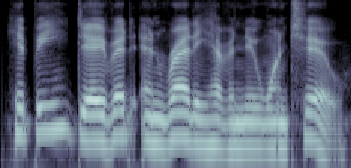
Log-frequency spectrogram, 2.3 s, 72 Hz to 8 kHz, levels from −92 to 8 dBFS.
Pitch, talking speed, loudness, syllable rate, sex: 160 Hz, 230 wpm, -18 LUFS, 5.8 syllables/s, female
